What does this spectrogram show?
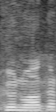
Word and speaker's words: Schoenmaker: Schoenmaker, am I pronouncing that right? Schoenmaker, Tatjana Schoenmaker.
